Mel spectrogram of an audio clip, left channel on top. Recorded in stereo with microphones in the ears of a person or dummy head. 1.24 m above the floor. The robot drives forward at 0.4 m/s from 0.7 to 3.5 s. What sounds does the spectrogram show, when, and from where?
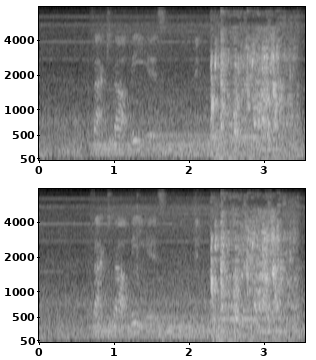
0.6 s a man speaking: 20° right (ahead or behind), 0.7 m; by 2.2 s 10° right (ahead or behind), 1.2 m
2.3 s a splash: 15° left (ahead or behind), 2 m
